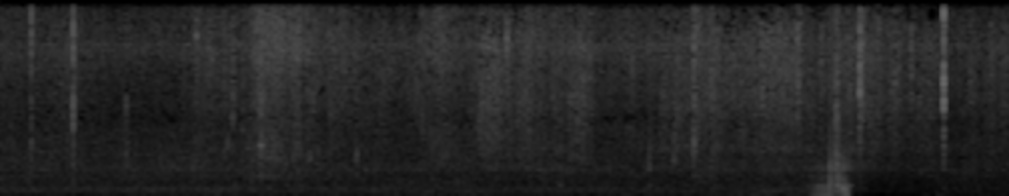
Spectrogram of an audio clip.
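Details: Wild bees at a forest hive as honey is harvested. A continuous low humming buzz holds steady, then a loud, brief swishing rush breaks through near the end before the drone settles again.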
